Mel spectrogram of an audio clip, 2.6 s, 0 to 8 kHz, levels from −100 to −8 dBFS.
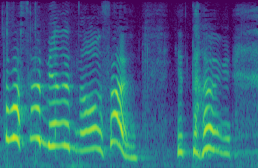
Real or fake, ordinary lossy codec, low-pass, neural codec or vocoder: real; none; none; none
